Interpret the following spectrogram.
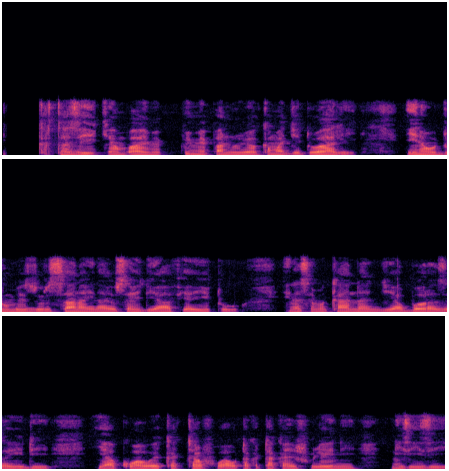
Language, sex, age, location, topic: Swahili, female, 36-49, Wajir, education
